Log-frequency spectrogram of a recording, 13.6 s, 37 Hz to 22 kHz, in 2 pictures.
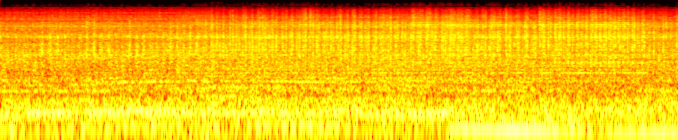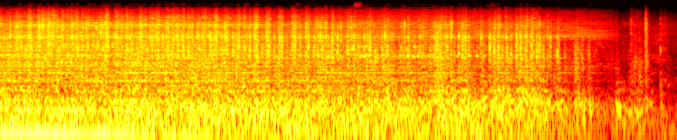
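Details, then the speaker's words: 2006 Arctic Cat Prowler XT 650 H1 idling after output shaft bearing replacement and about 20 minutes of driving: harsh continuous gritty grinding until shutoff, same as before; grinding returned, root cause of bearing failure not yet found. "all right so uh got this thing back together everything was good and now it's grinding again doing the same thing it was before"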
